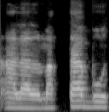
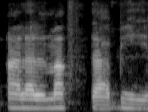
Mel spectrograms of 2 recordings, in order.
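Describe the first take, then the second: First: The last word ends with an 'u' vowel. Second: The last word ends with an 'i' vowel. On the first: The speaker calls it wrong. "Bukan alal maktabu" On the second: The speaker calls it right. "tapi alal maktabi"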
